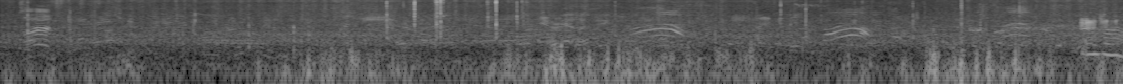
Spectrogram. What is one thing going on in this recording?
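Children shout across an open field.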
